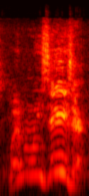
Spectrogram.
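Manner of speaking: high goofy voice; silly high voice. Pretend. High dialect repeat.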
